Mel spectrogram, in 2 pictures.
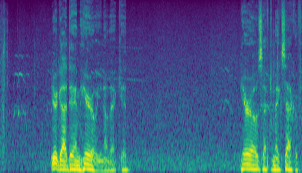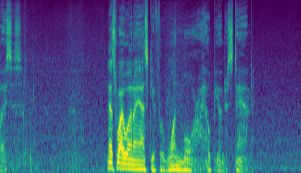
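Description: A man speaks calmly and gravely nearby.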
